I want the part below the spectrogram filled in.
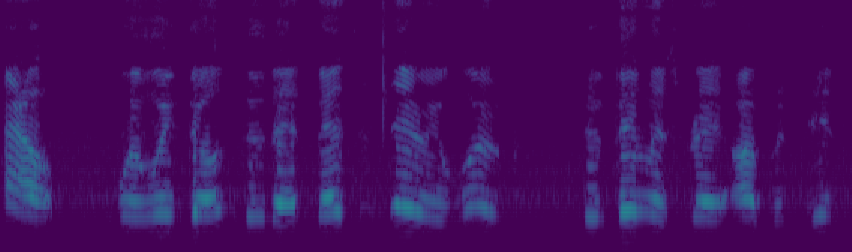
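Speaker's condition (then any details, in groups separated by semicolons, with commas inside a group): Cerebral palsy; from birth, born very premature, affects fine motor skills, cognition unaffected; difficulty tying shoes and writing, types everything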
